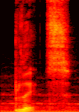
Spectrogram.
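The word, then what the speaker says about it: Blitzø: Speaking of the cast, let's start with the titular boss himself, Blitz. Yo, is silent.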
